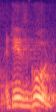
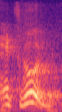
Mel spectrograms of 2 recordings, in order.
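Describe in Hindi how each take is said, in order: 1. इसे पूरा 'it is good' बोला जाता है। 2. इसे छोटा करके 'it's good' बोला जाता है।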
